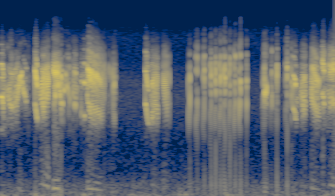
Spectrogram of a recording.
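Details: Swiftlet calling and roosting sound from Indonesia, used by swiftlet farmers, in the style called Women Flower: dense bursts of high, buzzy chirps and rapid clicking twitters, coming in clusters separated by short pauses.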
